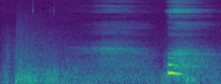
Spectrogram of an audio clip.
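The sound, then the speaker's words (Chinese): Heavy, breathy panting after running through sudden rain into a shopping mall: a long rasping exhale followed by a sharper, louder gasp with a slight voiced edge, no talking. “哎呦喂，你慢点喘气，深呼吸。”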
